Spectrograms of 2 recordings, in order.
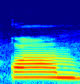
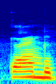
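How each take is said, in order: First: The word ends on the m sound. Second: A b sound is heard after the m. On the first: The speaker calls it right. "यहाँ पर इसको कॉम्ब नहीं पढ़ेंगे" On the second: The speaker calls it wrong. "ये अक्सर गलत पढ़े जाते हैं"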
